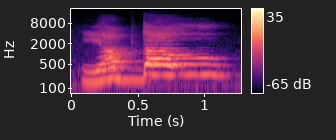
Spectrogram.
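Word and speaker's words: يبدأ: Yabda'u, Kuriya, Ikra. So one thing keep in mind, when we are reciting those type of letters here, this wa is not pronounced here. It becomes yabda'u.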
